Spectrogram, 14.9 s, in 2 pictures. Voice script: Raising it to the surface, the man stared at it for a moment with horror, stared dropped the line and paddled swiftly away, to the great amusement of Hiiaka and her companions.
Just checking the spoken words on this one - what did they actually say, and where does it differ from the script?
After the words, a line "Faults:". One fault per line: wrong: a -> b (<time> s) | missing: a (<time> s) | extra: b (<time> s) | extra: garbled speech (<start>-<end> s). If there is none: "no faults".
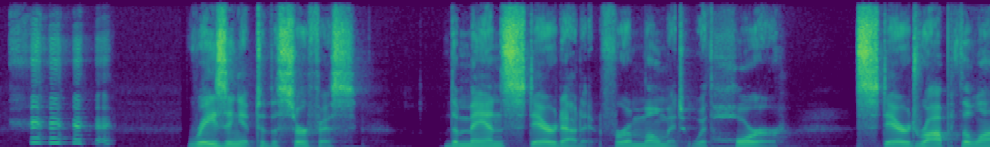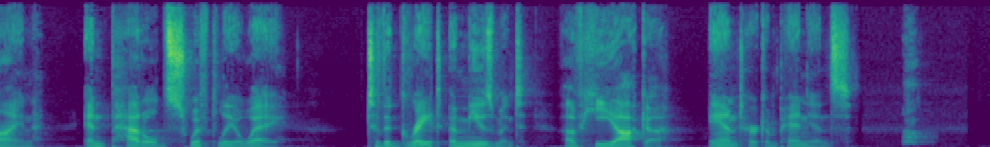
Raising it to the surface, the man stared at it for a moment with horror, stared dropped the line and paddled swiftly away, to the great amusement of Hiiaka and her companions.
Faults:
no faults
